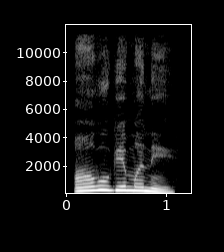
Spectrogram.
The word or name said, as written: ಆವುಗೆಮನೆ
